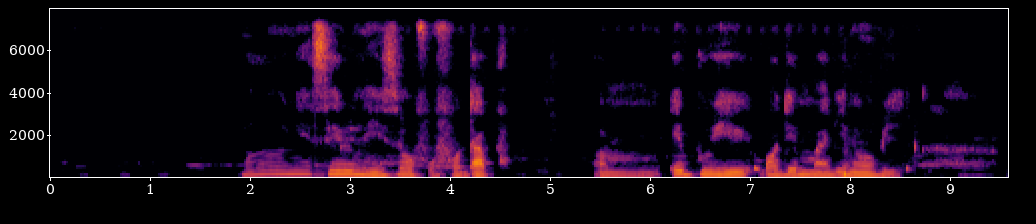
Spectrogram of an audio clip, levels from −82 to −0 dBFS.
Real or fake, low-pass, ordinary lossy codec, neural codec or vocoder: real; 7.2 kHz; none; none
